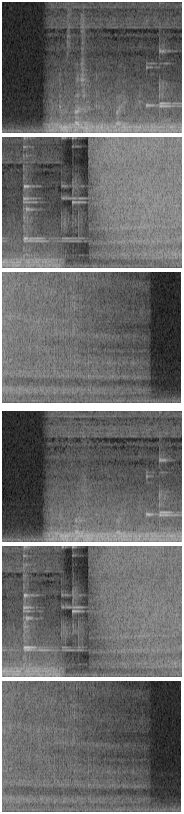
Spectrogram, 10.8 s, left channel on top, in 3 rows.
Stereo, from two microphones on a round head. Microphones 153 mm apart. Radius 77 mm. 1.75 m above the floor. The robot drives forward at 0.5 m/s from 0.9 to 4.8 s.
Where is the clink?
5° right (ahead or behind), 5 m.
